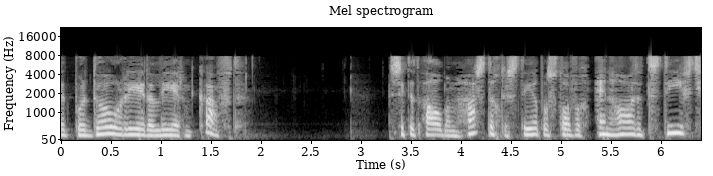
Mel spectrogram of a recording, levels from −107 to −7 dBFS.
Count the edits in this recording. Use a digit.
3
